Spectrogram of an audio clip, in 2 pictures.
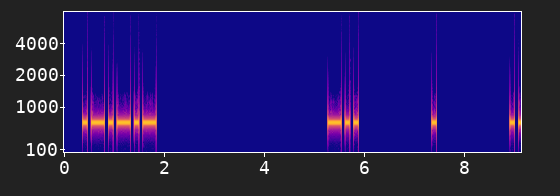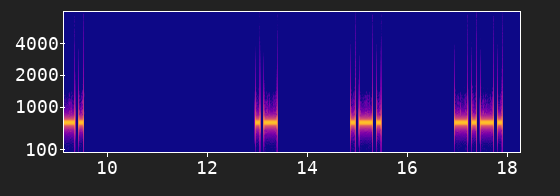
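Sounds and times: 
CW Morse code beeps: 0.4 - 1.9, 5.3 - 5.9, 8.9 - 9.6, 13.0 - 13.4, 14.9 - 15.5, 17.0 - 17.9.

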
